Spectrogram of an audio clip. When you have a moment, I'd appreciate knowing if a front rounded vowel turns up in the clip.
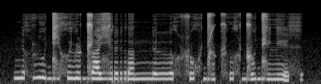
yes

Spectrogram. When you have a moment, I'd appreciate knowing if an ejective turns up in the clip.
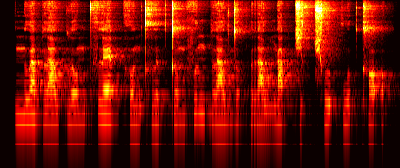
no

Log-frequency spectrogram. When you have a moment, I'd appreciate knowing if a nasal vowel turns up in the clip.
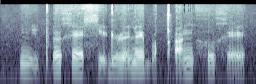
no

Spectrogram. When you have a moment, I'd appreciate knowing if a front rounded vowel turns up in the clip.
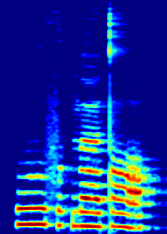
yes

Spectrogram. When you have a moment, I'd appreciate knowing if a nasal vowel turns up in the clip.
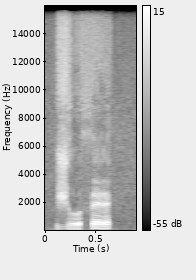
no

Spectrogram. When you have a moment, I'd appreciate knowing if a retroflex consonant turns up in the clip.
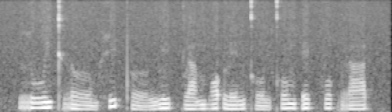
no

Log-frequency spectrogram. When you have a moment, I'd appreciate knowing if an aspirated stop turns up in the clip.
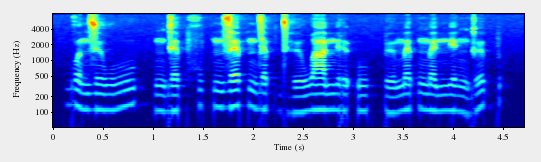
no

